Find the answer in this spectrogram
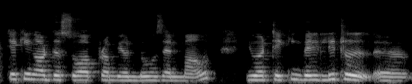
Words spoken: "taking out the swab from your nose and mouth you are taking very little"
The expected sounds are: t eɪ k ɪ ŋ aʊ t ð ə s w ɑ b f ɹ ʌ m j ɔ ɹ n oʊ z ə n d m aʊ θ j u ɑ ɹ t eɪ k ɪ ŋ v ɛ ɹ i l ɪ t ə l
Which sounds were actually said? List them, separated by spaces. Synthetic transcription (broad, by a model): t eɪ k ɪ ŋ aʊ t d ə s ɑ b f ɹ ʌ m j ɔ ɹ n oʊ z ə n d m aʊ t j u ɑ ɹ t eɪ k ɪ ŋ v ɛ ɹ i l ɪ t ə l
